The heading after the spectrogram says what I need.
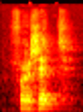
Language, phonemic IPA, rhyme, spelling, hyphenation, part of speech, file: Dutch, /vərˈzɛt/, -ɛt, verzet, ver‧zet, noun / verb, Nl-verzet.ogg
- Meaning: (noun) 1. resistance 2. resistance movement 3. a diversion, an activity that distracts the mind 4. compensation, a fee paid to reimburse for losses or damages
